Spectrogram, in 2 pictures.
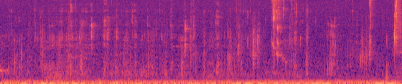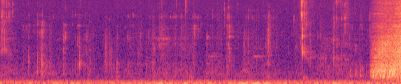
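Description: Close-miked chewing of palm butter and rice, with many small wet mouth clicks. Near the end there is a louder burst of handling noise, about a second long.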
